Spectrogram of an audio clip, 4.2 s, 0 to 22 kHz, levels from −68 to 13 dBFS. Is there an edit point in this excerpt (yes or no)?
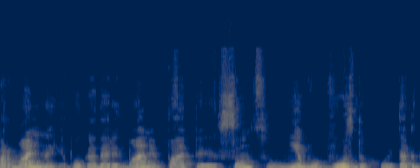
no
